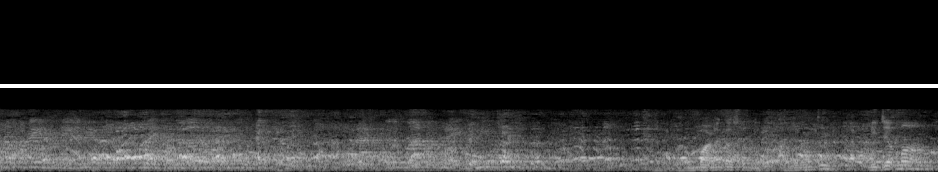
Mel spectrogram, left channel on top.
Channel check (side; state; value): left; silent; 63 dB below the other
